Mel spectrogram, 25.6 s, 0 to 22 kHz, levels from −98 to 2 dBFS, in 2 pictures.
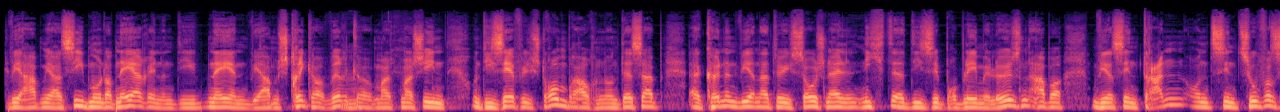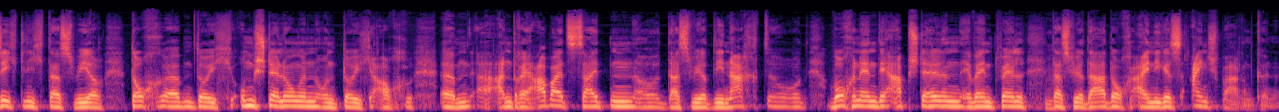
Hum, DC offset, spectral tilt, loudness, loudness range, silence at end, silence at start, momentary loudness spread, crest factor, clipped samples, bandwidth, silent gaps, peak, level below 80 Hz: none; under 0.1%; -5 dB/octave; -19 LUFS; 2 LU; 0 s; 0.05 s; 7 LU; 14 dB; under 0.1%; 14.5 kHz; none; -4 dBFS; -60 dBFS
